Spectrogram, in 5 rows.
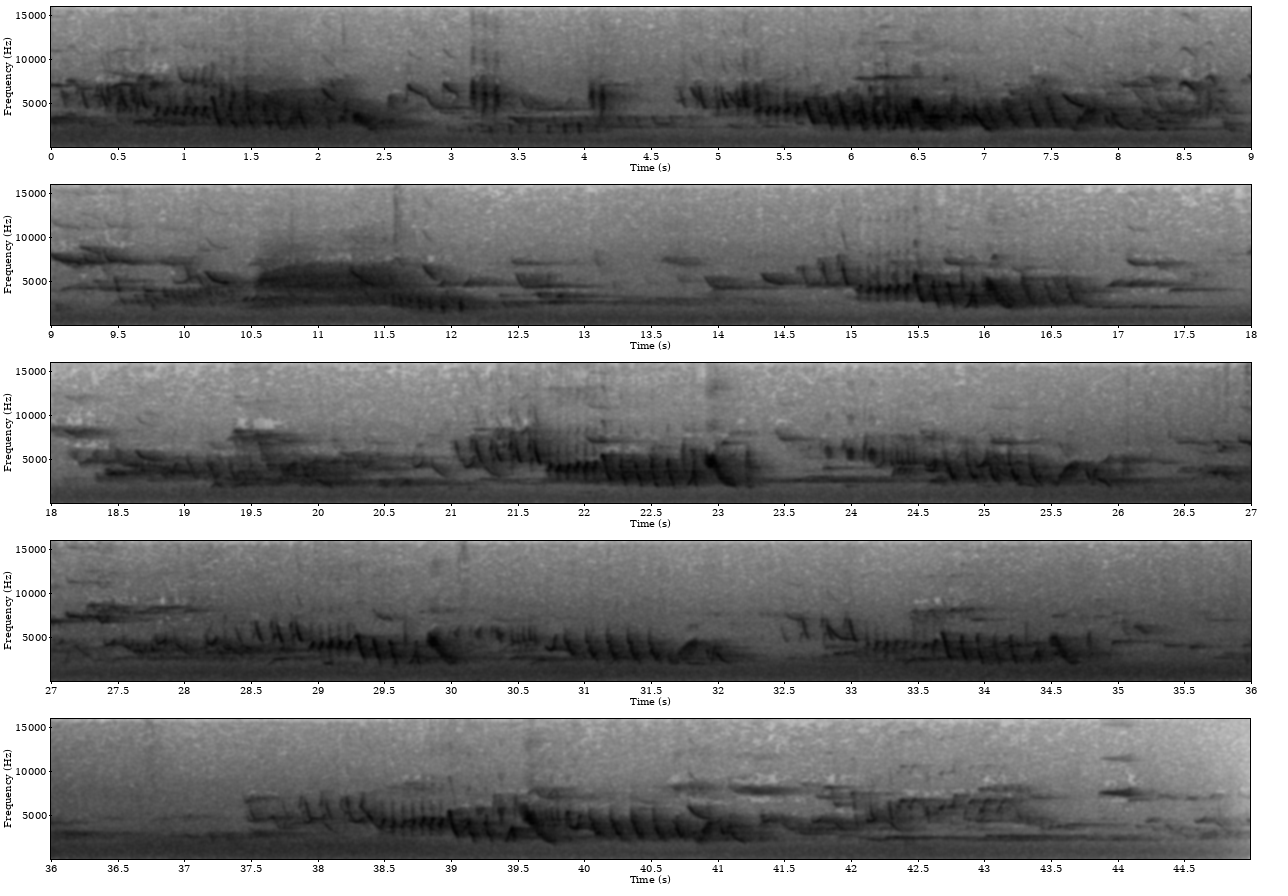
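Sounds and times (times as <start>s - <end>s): faint steady hiss: 0.0s - 44.6s
songbirds singing and chirping: 0.0s - 44.9s.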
